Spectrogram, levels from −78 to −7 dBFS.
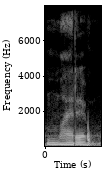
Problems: none marked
